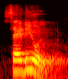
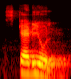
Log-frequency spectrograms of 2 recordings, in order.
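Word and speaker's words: schedule: number four speaking में British speaker pronounce the word शेड्यूल क्या बात है शेड्यूल it began with S से स स स स स शेड्यूल मीन स वाइल अमेरिकन प्रोनाउन स्केड्यूल क समझ में आया समझ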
